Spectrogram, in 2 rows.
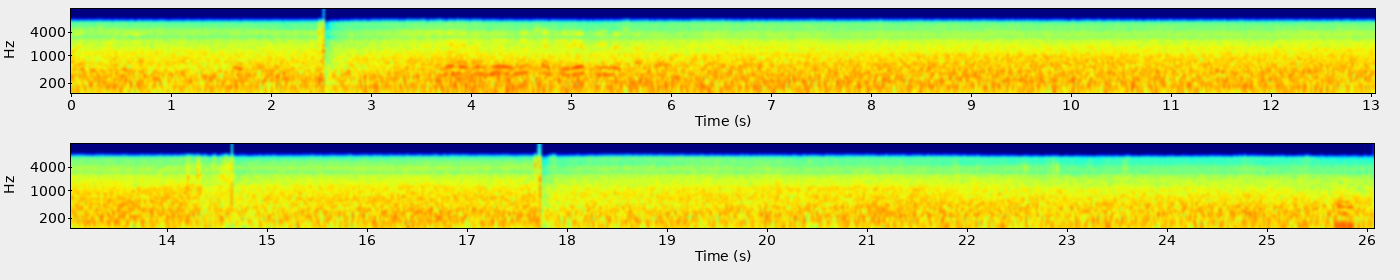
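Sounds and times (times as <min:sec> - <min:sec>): sea surf rushing: 0:00.0 - 0:26.0.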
